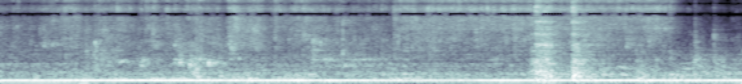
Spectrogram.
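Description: Steady low hum with faint background noise; about four seconds in, two short, louder sounds as iced coffee is sipped through a metal straw from a glass mason jar.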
